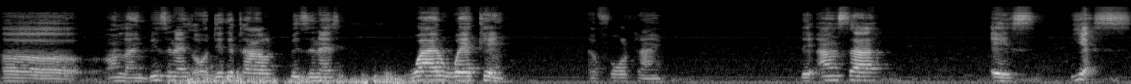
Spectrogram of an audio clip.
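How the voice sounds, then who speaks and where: A woman speaks very slowly, with long, frequent pauses and big swings in loudness. Noticeable background noise and audible room echo fill the recording. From Ghana, Upper West region. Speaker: nurse and business mentor. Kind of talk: live stream panel answer.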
